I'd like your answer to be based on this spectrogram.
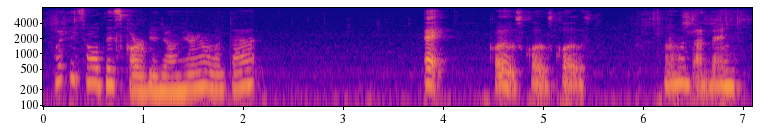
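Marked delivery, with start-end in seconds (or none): none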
